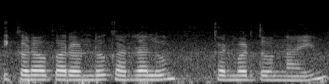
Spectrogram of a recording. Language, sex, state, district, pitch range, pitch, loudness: Telugu, female, Telangana, Mahabubabad, 205-220 Hz, 215 Hz, -15 LUFS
